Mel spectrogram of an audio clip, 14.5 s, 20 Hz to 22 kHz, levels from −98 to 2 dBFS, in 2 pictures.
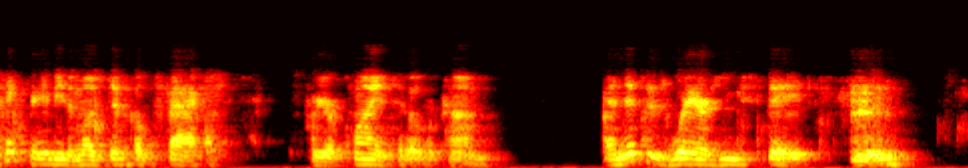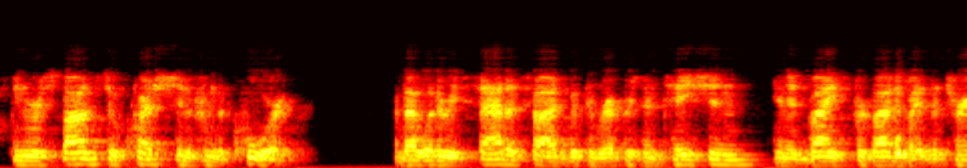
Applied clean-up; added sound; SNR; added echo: none; none; none; reverberation time 0.3 s.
